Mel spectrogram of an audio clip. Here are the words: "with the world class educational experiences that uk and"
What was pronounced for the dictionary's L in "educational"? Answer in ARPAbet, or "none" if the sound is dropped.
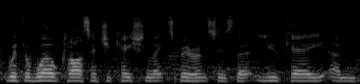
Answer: L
